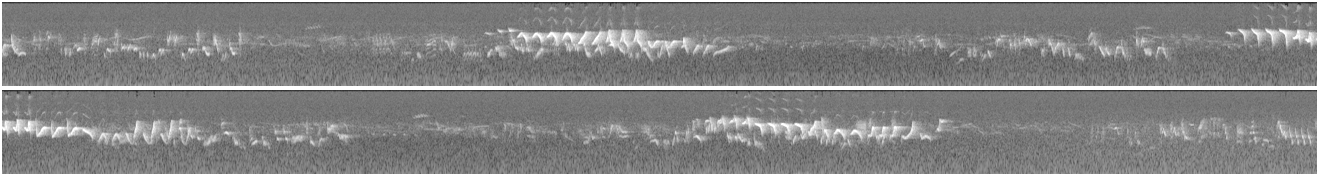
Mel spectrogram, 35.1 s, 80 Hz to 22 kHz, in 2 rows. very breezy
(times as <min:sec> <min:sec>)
0:14.5 0:35.0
